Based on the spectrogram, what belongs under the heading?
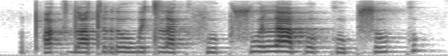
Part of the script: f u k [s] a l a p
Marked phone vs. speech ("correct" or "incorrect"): incorrect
